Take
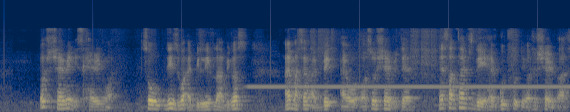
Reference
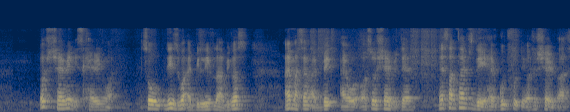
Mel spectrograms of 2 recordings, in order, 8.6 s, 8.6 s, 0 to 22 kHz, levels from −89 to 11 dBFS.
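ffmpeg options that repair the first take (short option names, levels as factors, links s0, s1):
-af "adeclick=t=4,bandreject=f=60.7:t=h:w=4,bandreject=f=121.4:t=h:w=4,bandreject=f=182.1:t=h:w=4,bandreject=f=242.8:t=h:w=4,bandreject=f=303.5:t=h:w=4,bandreject=f=910:w=30"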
